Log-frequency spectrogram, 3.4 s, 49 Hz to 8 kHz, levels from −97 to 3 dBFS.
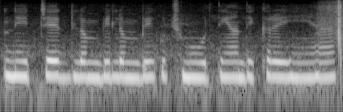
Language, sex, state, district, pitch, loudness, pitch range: Hindi, female, Punjab, Pathankot, 240 Hz, -18 LUFS, 235-250 Hz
